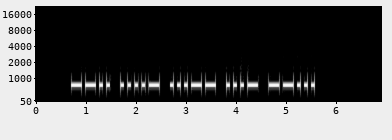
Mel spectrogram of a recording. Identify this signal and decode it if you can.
Morse code, heard as a keyed tone, about 17 wpm, 700 Hz. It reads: Z43V7
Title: Code Groups - 5 Letter:Numbers - 17wpm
